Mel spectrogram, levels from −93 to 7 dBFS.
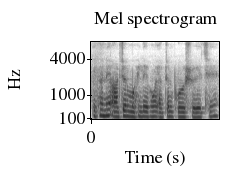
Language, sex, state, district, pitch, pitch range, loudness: Bengali, female, West Bengal, Alipurduar, 190 Hz, 180-205 Hz, -18 LUFS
